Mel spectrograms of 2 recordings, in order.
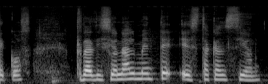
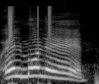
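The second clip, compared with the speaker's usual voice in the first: loud, higher called cue; 5 semitones higher, 10 dB louder than usual. Shown as a demonstration. Teacher calls out the mole cue, loud and higher. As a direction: call out the cue word. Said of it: "yo digo".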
